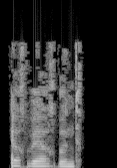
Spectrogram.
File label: "erwerbend", German; adjectives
